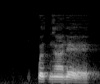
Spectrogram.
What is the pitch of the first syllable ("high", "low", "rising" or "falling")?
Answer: high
